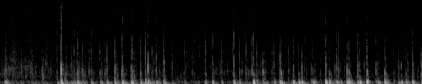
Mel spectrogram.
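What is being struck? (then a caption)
Sneaker, synthetic leather upper and rubber sole. A pair of white New Balance 608 sneakers, made of synthetic leather with rubber soles, is tapped in a quick, uneven run of many taps. Each tap is a short, dull, low thud that dies away almost at once, with no ringing.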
